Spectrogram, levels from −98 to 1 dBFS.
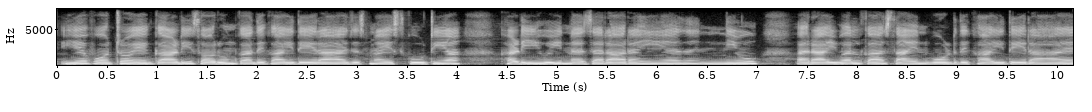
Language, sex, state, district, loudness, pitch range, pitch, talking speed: Hindi, female, Rajasthan, Churu, -11 LUFS, 200-215 Hz, 205 Hz, 160 wpm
